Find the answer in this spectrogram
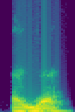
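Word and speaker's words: Allah: Dios ese el Dios es al y la en árabe al y la cuando se junta se pronuncia al el Dios alá Entonces Mahoma habla de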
